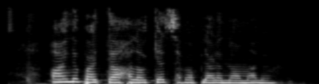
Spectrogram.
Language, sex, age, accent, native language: Uzbek, female, under 19, Toshkent viloyati, Uzbek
